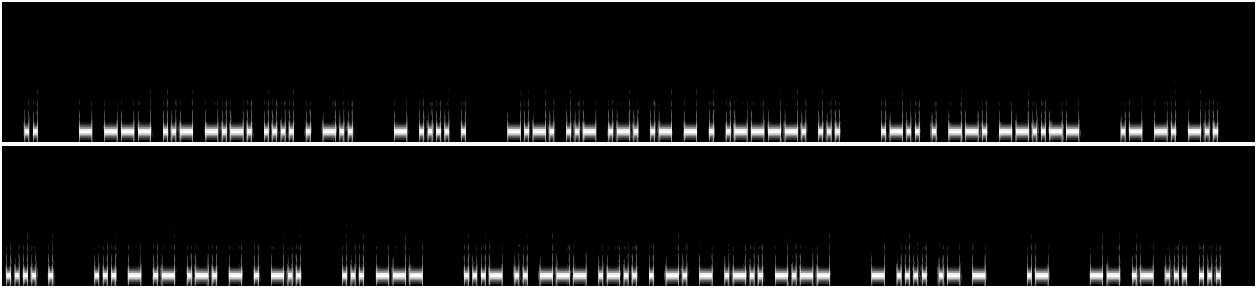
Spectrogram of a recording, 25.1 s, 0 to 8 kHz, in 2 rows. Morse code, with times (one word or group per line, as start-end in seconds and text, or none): 0.2-0.4 I
0.8-3.5 TOUCHED
3.9-4.6 THE
5.1-8.4 CURATE'S
8.8-10.8 LEG,
11.2-12.2 AND
12.6-13.0 HE
13.5-15.5 STARTED
15.9-16.7 SO
17.2-20.8 VIOLENTLY
21.2-22.4 THAT
22.8-23.0 A
23.4-24.7 MASS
